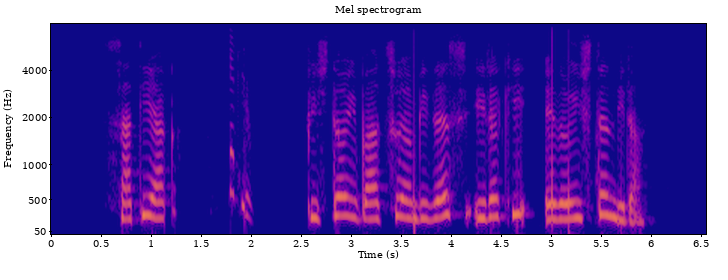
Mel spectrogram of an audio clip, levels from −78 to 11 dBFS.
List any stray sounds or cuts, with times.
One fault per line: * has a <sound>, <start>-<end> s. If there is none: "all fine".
* has a chirp, 1.8-2.0 s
